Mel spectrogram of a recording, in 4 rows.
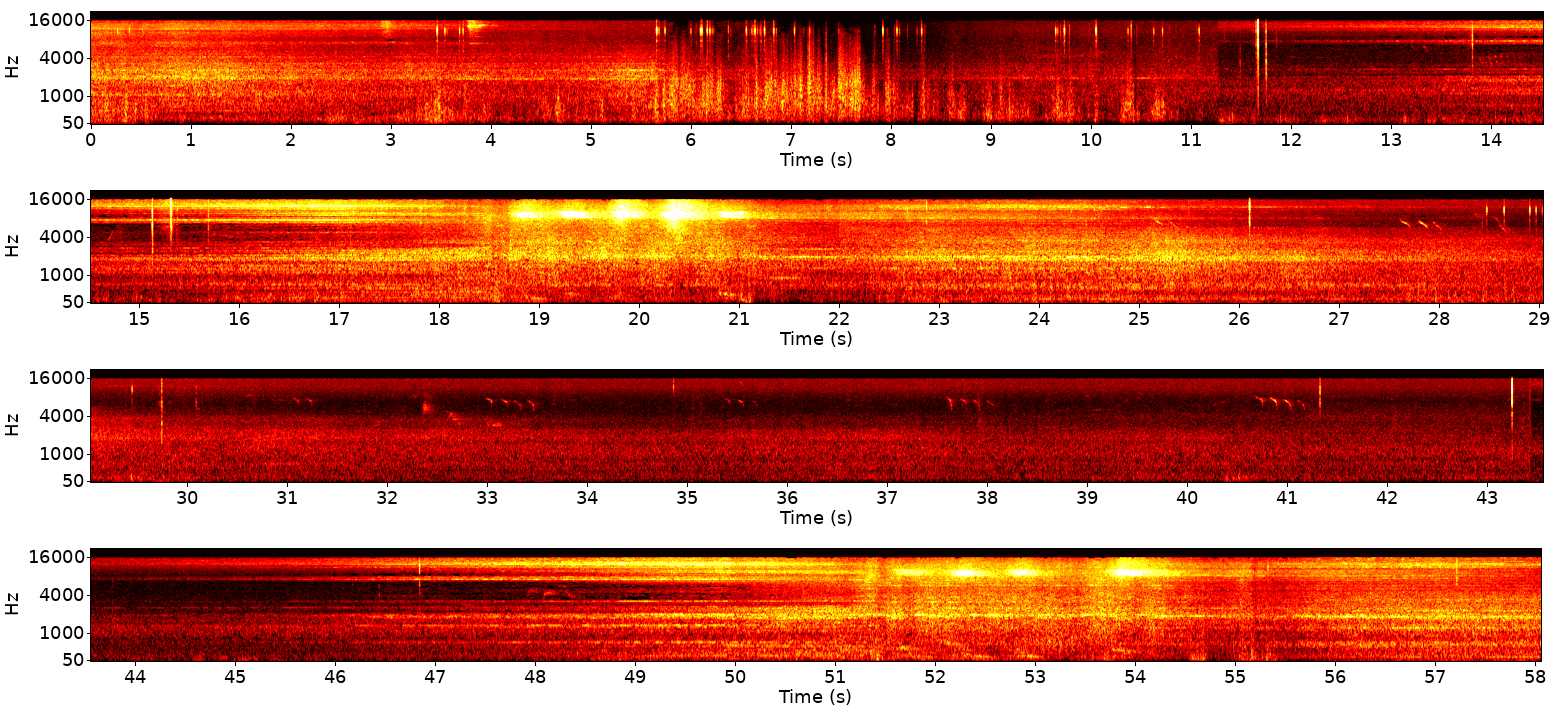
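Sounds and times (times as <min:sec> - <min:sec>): rail noise: 0:00.0 - 0:58.0
train passing: 0:00.0 - 0:58.0.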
